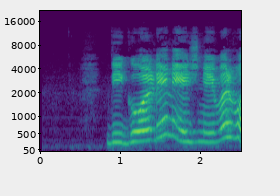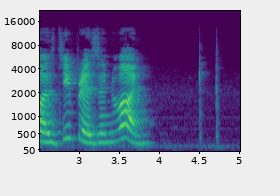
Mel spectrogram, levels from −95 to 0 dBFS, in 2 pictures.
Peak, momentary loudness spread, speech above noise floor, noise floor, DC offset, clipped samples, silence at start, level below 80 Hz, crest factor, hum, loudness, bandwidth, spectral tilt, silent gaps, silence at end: -6 dBFS; 9 LU; 45 dB; -68 dBFS; under 0.1%; under 0.1%; 0.85 s; -78 dBFS; 20 dB; none; -22 LUFS; 13.5 kHz; -1 dB/octave; none; 1.15 s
